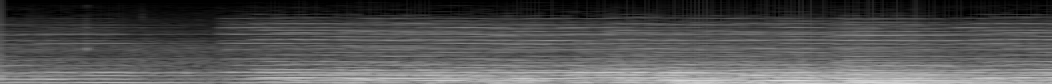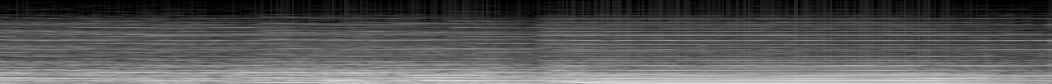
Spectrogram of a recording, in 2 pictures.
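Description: Organ music played back through Martin Logan Clarity hybrid electrostatic loudspeakers and picked up in the room: sustained chords over deep low notes. The music dips briefly about a second in, then swells and ends on a loud, full held chord.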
